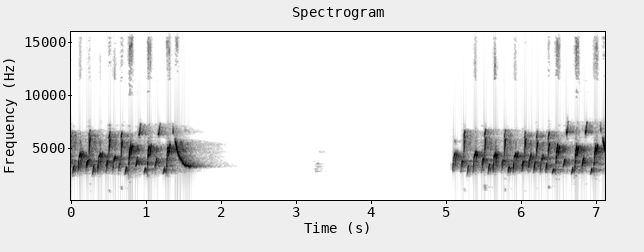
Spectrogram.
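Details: Goldfinch song: a rapid, continuous tinkling twitter of high notes for about two seconds, a pause of three seconds, then the dense twittering resumes.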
